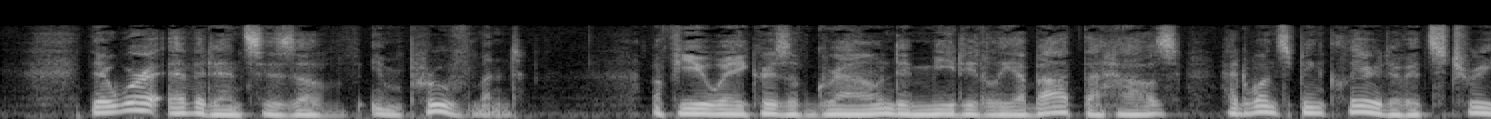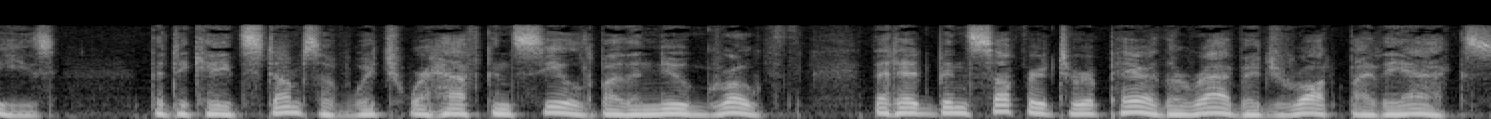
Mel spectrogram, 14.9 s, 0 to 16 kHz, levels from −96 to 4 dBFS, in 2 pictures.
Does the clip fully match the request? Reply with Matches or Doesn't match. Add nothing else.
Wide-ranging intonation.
Doesn't match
